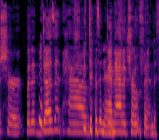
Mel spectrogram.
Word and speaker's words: gonadotropin: So that's the human chorionic gonadotropin.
